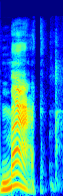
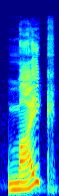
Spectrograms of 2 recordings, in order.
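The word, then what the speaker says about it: Mark: And he said, no, it's Mac. And I said, Mac? And he said, no, Mac. I went, Mike? He went, no, Mac, M-A-R-K, Mac.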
